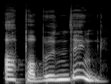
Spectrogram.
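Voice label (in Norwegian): "appaabunding", Hemsedal dialect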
